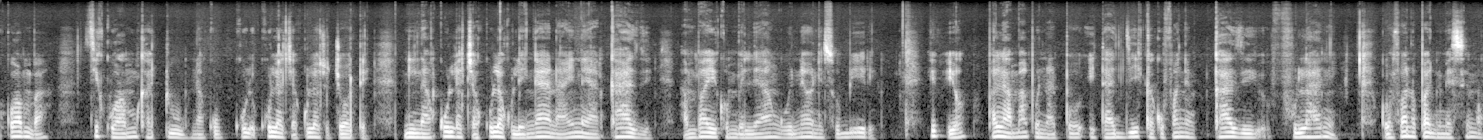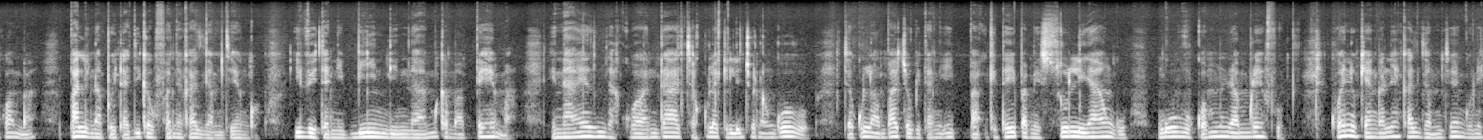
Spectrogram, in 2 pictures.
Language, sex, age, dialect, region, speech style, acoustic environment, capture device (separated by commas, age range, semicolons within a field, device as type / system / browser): Swahili, male, 18-24, Kenya - Nairobi Sheng-influenced, Kenya, tired; relaxed; excited; focused, music; nature; silence, mobile / Linux / Chrome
